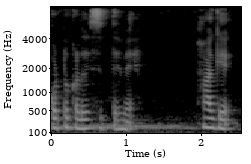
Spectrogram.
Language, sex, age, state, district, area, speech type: Kannada, female, 45-60, Karnataka, Mandya, rural, spontaneous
